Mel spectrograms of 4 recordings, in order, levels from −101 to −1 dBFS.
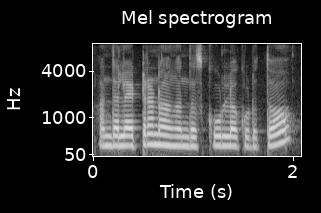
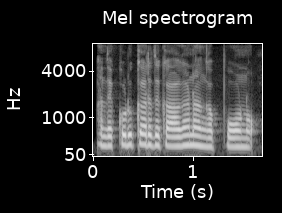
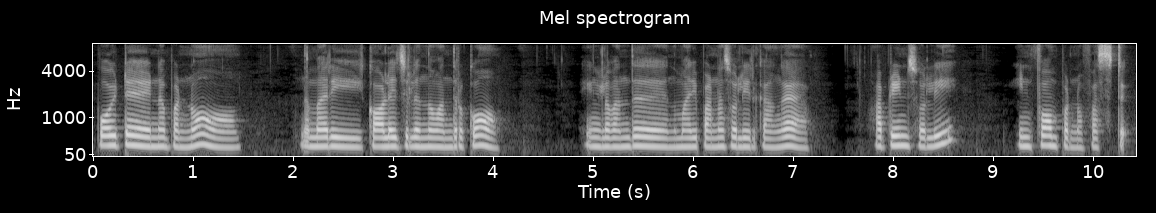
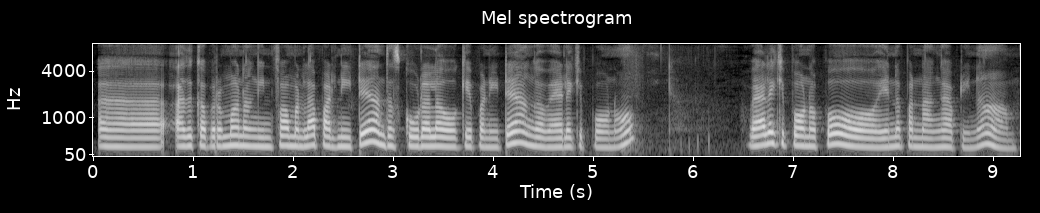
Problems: none marked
